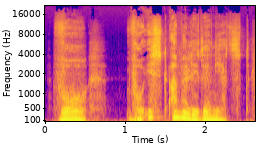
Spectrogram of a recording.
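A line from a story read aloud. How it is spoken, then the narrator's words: Stammering. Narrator (German): stammelte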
